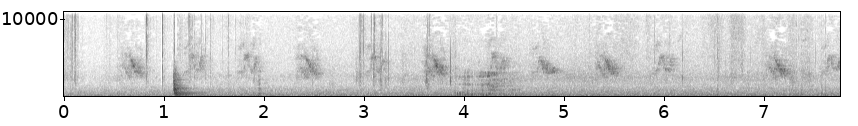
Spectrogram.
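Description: A small bird chirping over and over, a short high call about once or twice a second, against light rustling of braided hose being handled. About a second in there is a single sharp clink.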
